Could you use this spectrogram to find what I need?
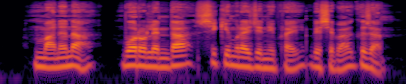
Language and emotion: Bodo, neutral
